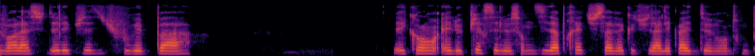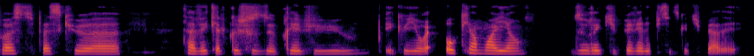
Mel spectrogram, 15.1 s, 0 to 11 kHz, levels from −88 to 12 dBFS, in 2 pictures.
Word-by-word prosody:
voir 165 0 +3
la 165 +1 +5
suite - - +1
de 165 - +2
l'épisode, 170 0 -1
tu 175 - -5
pouvais 165 0 0
pas. 165 +1 +2 2.0
Et 170 - 0
quand 170 0 +3
et 170 - +3
le 165 0 0
pire 195 -2 +1
c'est 175 - +2
le 165 0 -1
samedi 170 0 -3
d'après, 170 +1 +3
tu - - +1
savais 170 -1 +4
que - - -7
tu 165 - -5
n'allais 160 0 +4
pas 170 -1 +4
être 160 - -8
devant 160 0 -4
ton 165 0 -13
poste 175 +1 0
parce 160 0 +1
que, 165 - -4
heu, 150 -1 +1 0.6
tu 175 - -1
avais 165 0 +2
quelque 160 +2 -2
chose 165 -1 0
de 155 - -2
prévu 160 -1 -4
ou 165 +2 -14 0.3
et - - -5
qu'il 165 - -6
y 160 - -2
aurait - - +3
aucun 190 0 +4
moyen 165 -2 +2 0.5
de 170 - -3
récupérer 170 -1 -1
l'épisode 155 - -5
que - - -12
tu - - -8
perdais. - - -3
165 Hz, 195 wpm, -32 LUFS, 160-170 Hz, 2.0 s, la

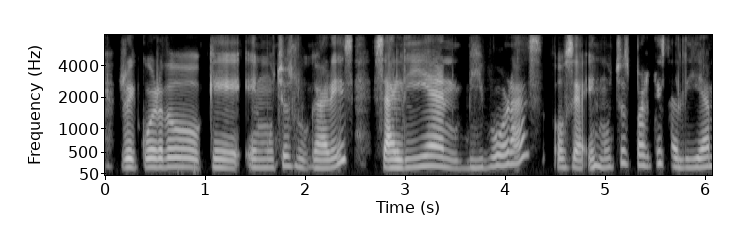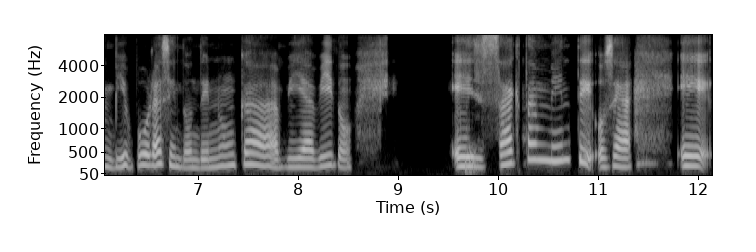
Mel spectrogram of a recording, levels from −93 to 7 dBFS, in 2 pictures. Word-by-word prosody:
Recuerdo 185 0 +1
que 170 -3 +2
en 180 0 -4
muchos 190 +4 -3
lugares 175 - 0 0.2
salían 180 0 +3
víboras, 220 - -3
o 180 - -4
sea, 175 -3 +6
en 190 +4 -3
muchos 190 +9 -5
parques 225 +4 -4
salían 185 0 -4
víboras 220 +5 -1
en 205 -4 -7
donde 175 0 -7
nunca 220 +3 -3
había 185 +1 -4
habido. 205 +5 -5 1.0
Exactamente. 305 - +4
O - - -3
sea, 190 -1 +3 0.5
eh, 210 0 +2
190 Hz, 115 wpm, -23 LUFS, 180-220 Hz, 1.0 s, sea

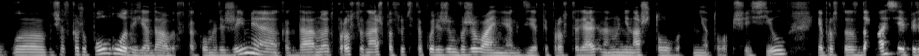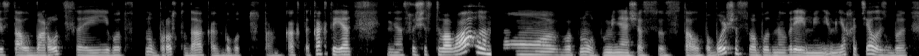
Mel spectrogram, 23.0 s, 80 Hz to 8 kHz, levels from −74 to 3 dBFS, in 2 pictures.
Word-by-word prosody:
в - - -9
а, 145 -1 +1
сейчас 155 +3 -9
скажу, 165 -3 -4
полгода 205 0 +4
я, 130 -2 -2
да, 130 -2 -1
вот 120 0 -8
в - - -22
таком 135 +2 -7
режиме, 155 - +1
когда 140 +3 0
ну, 150 +2 -2
это 160 -1 -3
просто 165 -1 -1
знаешь, 150 +2 0
по 145 - -5
сути, 155 +4 -9
такой 155 0 -1
режим 150 +1 -2
выживания, 140 -4 +2
где 130 0 -4
ты 120 0 -15
просто 140 +1 -6
реально, 140 +1 +2
ну, 145 +1 -3
ни 140 0 -1
на 140 +1 +2
что 135 -2 -4
вот 125 0 -13
нету 130 -1 -8
вообще - - -10
сил. 190 - -1 0.4
Я 130 - 0
просто 140 0 -2
сдалась, 165 +8 +2
я 155 - +5
перестала 150 -3 0
бороться, 135 +7 0
и 135 0 -2
вот, 135 -1 -5
в - - -23
ну, 160 -4 -3
просто 125 0 -2
да, 140 +4 +1
как 120 -2 -7
бы 125 0 -4
вот 125 0 -7 0.3
там, 115 -1 -12
как-то, - - -4
как-то 200 -3 +1
я 170 +1 +5 0.4
н 140 -1 -6
существовала, 170 - +6 0.3
но, 170 -2 +2
вот, 145 0 -4
ну, 155 -6 0
у 140 - -4
меня 140 -1 +2
щас 125 -1 -4
с - - -3
стало 125 0 -3
побольше 225 - +3
свободно 140 -7 -2
времени, 130 -3 +2
мне 140 +5 0
хотелось 160 -4 +1
бы, 130 0 -3
140 Hz, 180 wpm, -23 LUFS, 130-160 Hz, 0.4 s, существовала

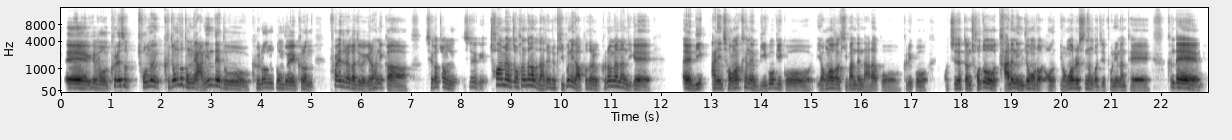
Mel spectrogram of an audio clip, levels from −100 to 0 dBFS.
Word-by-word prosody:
예. 440 -1 +10
이게 420 - -2
뭐 - - -4
그래서 425 -1 +1 0.2
저는 400 -2 -1
그 - - -13
정도 420 - +2
동네 155 -1 -2
아닌데도 125 - 0
그런 150 +3 -7
정도의 125 -3 -3
그런 110 -7 -4 0.3
프라이드를 195 -6 -2
가지고 120 -4 -1
얘기를 110 +3 -4
하니까. 100 -11 -2 0.4
제가 170 +4 -5
좀 140 -10 -5
솔직히 175 - -14
처음에는 235 -5 +2
좀 170 - -3
황당하다 215 +4 +1
나중에는 150 -1 -3
좀 135 - -6
기분이 195 - -3
나쁘더라고. 120 -5 -2
그러면은 190 -6 -3
이게 440 0 +1 0.7
예, 455 0 +5
미 - - -6
아니 130 +1 -1
정확히는 140 0 -2
미국이고 105 -5 -5
영어가 130 -2 0
기반된 115 -2 -5
나라고 85 -6 -7
그리고 115 - -9 0.3
어찌됐든 400 - -4
저도 410 -1 +1
다른 150 - +1
인종으로 125 +2 0 0.2
언 100 - -5
영어를 140 0 +2
쓰는 135 -4 -7
거지 100 - -7
본인한테. 430 - -1 0.3
근데 445 -1 +7
145 Hz, 320 characters per minute, -24 LUFS, -, 0.7 s, 예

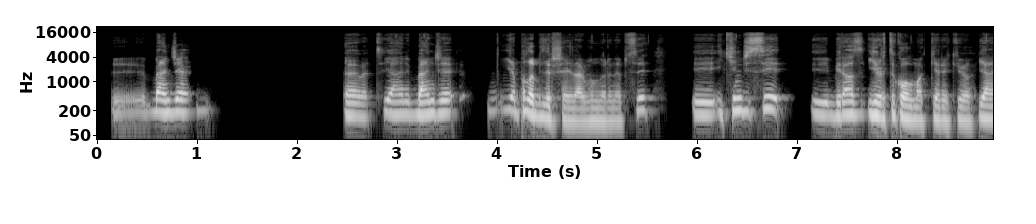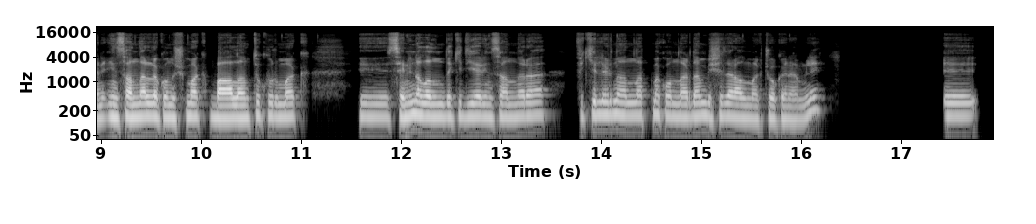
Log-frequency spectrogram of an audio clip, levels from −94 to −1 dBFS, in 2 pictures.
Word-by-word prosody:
Eee, 85 +1 -10
bence 180 -1 +2 1.5
Evet, 150 +1 -2
yani, 165 -2 -1
bence 175 +2 +2 0.4
yapılabilir 170 -9 +2
şeyler 115 -3 -2
bunların 115 0 -5
hepsi. 200 - -6 0.4
İii, 160 -1 +1
2'ncisi 200 +4 -1 0.2
iii, 160 -3 -2
biraz 165 +1 +1
yırtık 155 -1 +2
olmak 120 -4 +3
gerekiyor. 120 -2 -3
Yani, 135 -1 +2
insanlarla 145 +1 +4
konuşmak, 145 +1 -1
bağlantı 135 +1 +6
kurmak, 145 -1 -3 0.5
iii, 145 -1 -4
senin 145 +3 +1
alanındaki 145 -2 +2
diğer 150 +1 +1
insanlara 150 +3 -2 0.2
fikirlerini 165 +2 -1
anlatmak, 155 +1 -2
onlardan 150 +1 0
bir 150 - -3
şeyler 150 +1 -1
almak 135 -2 -1
çok 135 -1 -3
önemli. 140 +12 -5 1.1
Eee 150 0 -2
150 Hz, 115 wpm, -23 LUFS, 140-165 Hz, 1.5 s, bağlantı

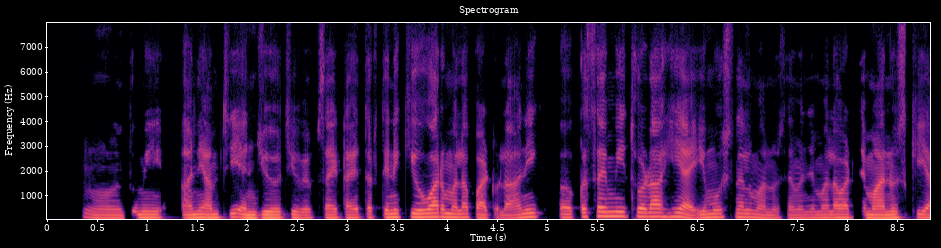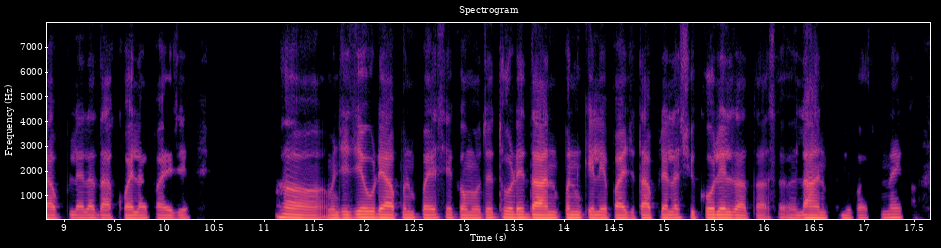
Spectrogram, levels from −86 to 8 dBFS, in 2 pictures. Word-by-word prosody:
अ, 115 -5 -4
तुम्ही 125 0 +1 0.2
आणि 125 +2 +3
आमची 125 +4 +1
एनजीओची 120 +1 +3
वेबसाईट 120 +1 -3
आहे." 120 0 +1
तर 130 - 0
तिने 145 0 +4
क्यूआर 150 +1 +4
मला 140 0 +2
पाठवला 115 -2 -1
आणि 140 +6 +2 0.3
क 130 0 +1
कसं 160 +3 0
आहे 180 - +5
मी 180 0 +3
थोडा 165 -1 +4
हे 160 0 0
आहे, 120 -7 +4
इमोशनल 145 +2 0
माणूस 115 -4 -3
आहे 115 - -4
म्हणजे 115 +1 -4
मला 120 +1 0
वाटते 125 0 -1
माणुसकी 125 +2 +2
आपल्याला 115 0 -2
दाखवायला 110 0 -2
पाहिजे 110 -1 -4 1.0
हां, 120 -4 +1
म्हणजे 115 +1 -1
जेवढे 125 0 +3
आपण 120 0 +1
पैसे 120 +1 -2
कमवतोय 115 0 -1
थोडे 125 -1 +2
दान 120 -1 +4
पण 120 -1 +2
केले 120 -1 0
पाहिजेत 115 -1 -1
आपल्याला 120 +1 0
शिकवले 120 0 +1
जातं 110 -1 -2
असं 105 +1 -8
लहानपणीपासून, 110 0 -3
नाही 125 +1 -3
का? 125 - -21
120 Hz, 165 wpm, -23 LUFS, 115-125 Hz, 1.0 s, आहे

